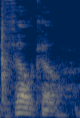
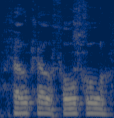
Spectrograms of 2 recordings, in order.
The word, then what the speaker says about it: Völkl: This is your, well, they pronounce it Völkl, Völkl, you get all kinds of different pronunciations.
